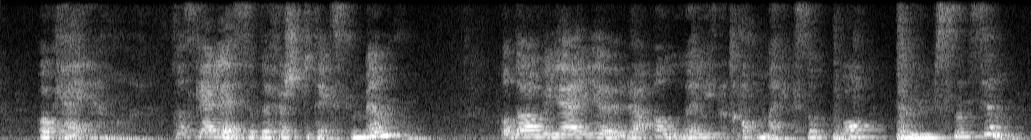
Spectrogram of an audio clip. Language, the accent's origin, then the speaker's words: Norwegian; Telemark, Norway; Ja, jeg vokste opp i Telemark med utsikt over en fjord mellom fjell.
